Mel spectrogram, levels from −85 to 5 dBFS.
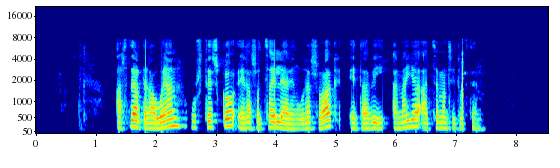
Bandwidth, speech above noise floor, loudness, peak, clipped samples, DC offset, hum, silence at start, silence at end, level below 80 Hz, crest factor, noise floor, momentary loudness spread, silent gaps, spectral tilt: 8 kHz; over 67 dB; -23 LUFS; -4 dBFS; under 0.1%; under 0.1%; none; 1.35 s; 1.1 s; -62 dBFS; 20 dB; under -90 dBFS; 11 LU; none; -6.5 dB/octave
